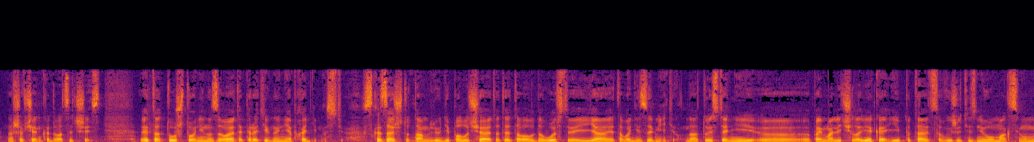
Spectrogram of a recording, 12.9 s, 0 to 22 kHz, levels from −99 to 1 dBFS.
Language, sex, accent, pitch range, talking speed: Russian, male, native, 90-115 Hz, 155 wpm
